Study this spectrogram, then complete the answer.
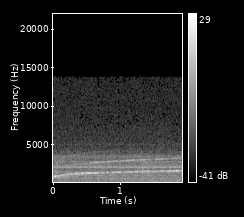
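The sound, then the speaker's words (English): A police car siren wails steadily as it passes by, its pitch sweeping slowly upward over a constant hiss of road and engine noise, heard from inside a car. Loud, with no one talking. “Here comes the cops.”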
